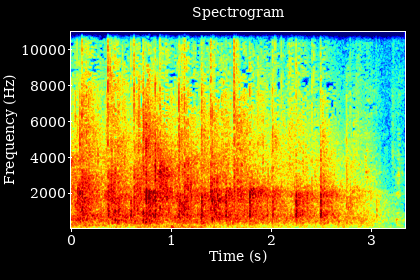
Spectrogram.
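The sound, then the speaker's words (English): A crowd breaks into sustained applause for Jesus, many hands clapping in a dense, steady wash that holds strong before gradually tapering off toward the end. “You can clap for that, that's fine.”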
